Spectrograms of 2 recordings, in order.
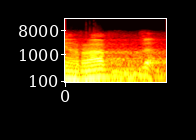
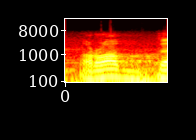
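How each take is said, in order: First: The r sound is light and thin. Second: The r sound is heavy and thick. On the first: The speaker calls it wrong. "tak boleh rabb" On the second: The speaker calls it right. "ra tu mesti tafkhim"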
